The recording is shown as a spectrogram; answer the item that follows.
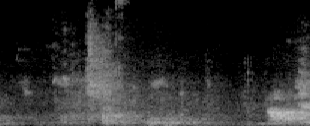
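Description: A short rustling noise, then a man's voice starts up loudly near the end.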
